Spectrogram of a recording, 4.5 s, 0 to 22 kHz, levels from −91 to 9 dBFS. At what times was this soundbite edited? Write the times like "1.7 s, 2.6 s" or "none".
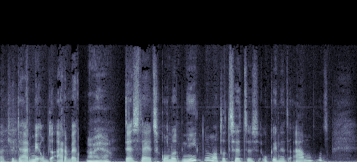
0.9 s, 2.5 s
